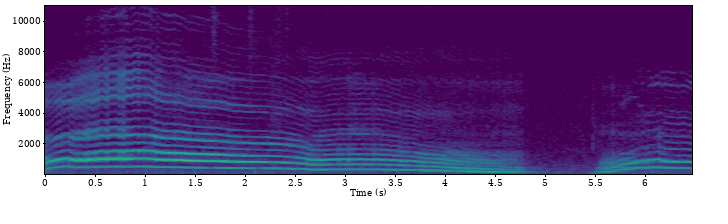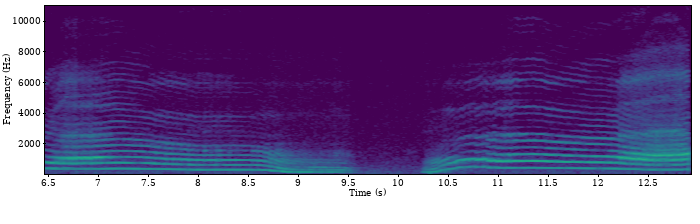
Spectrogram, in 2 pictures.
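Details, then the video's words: A female cat, rescued and living in Mumbai, India, caterwauls in three long, moaning wails of four to five seconds each. Each wail rises, wavers, then slides downward, separated by brief silences. "Female cat making sound"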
